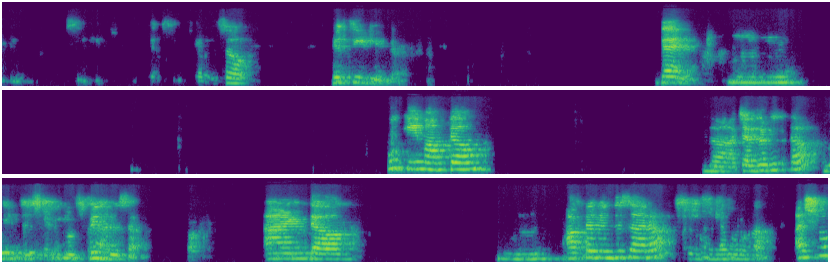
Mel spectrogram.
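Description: A woman speaks calmly and clearly close to a microphone, in short bursts with pauses.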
